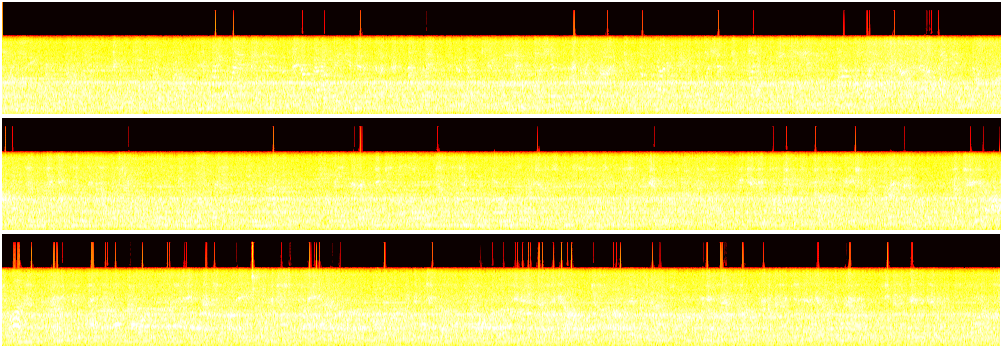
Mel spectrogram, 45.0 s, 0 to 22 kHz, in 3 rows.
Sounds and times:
Speech: 0.0 - 44.9.

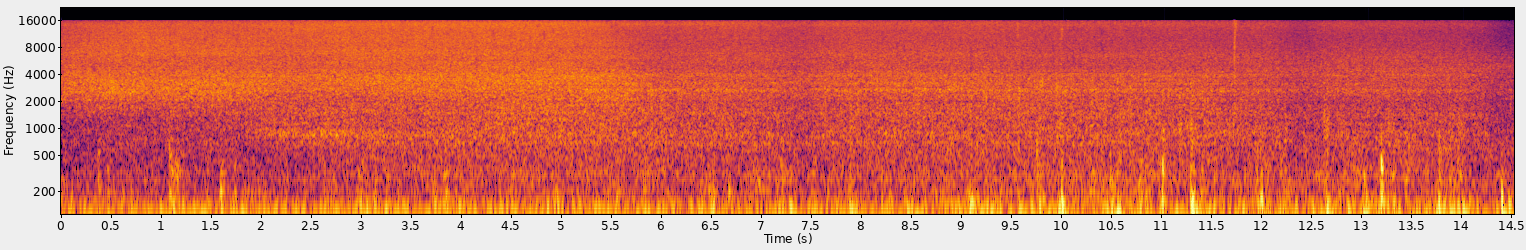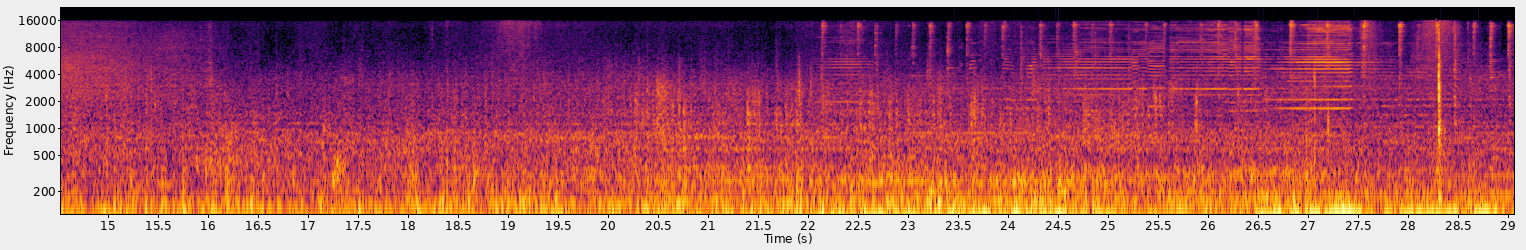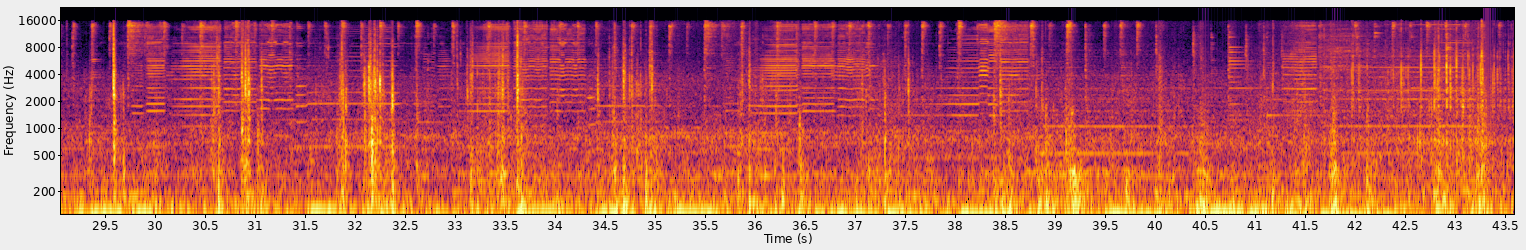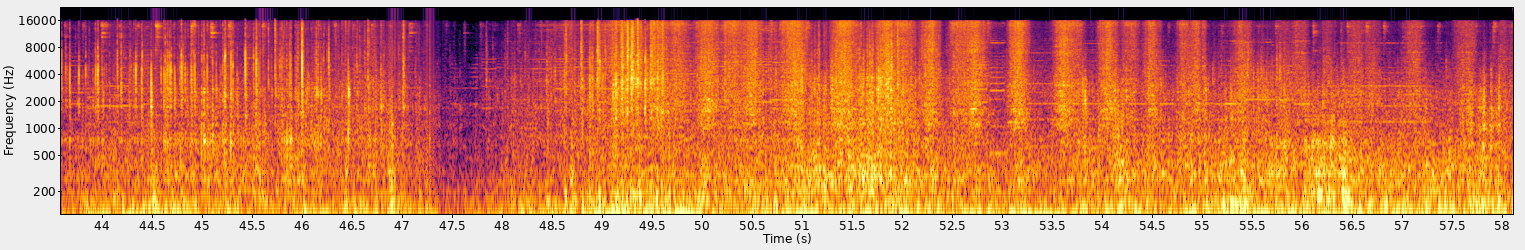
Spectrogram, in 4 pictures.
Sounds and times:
Music: 22.1 - 46.7, 47.5 - 58.1.

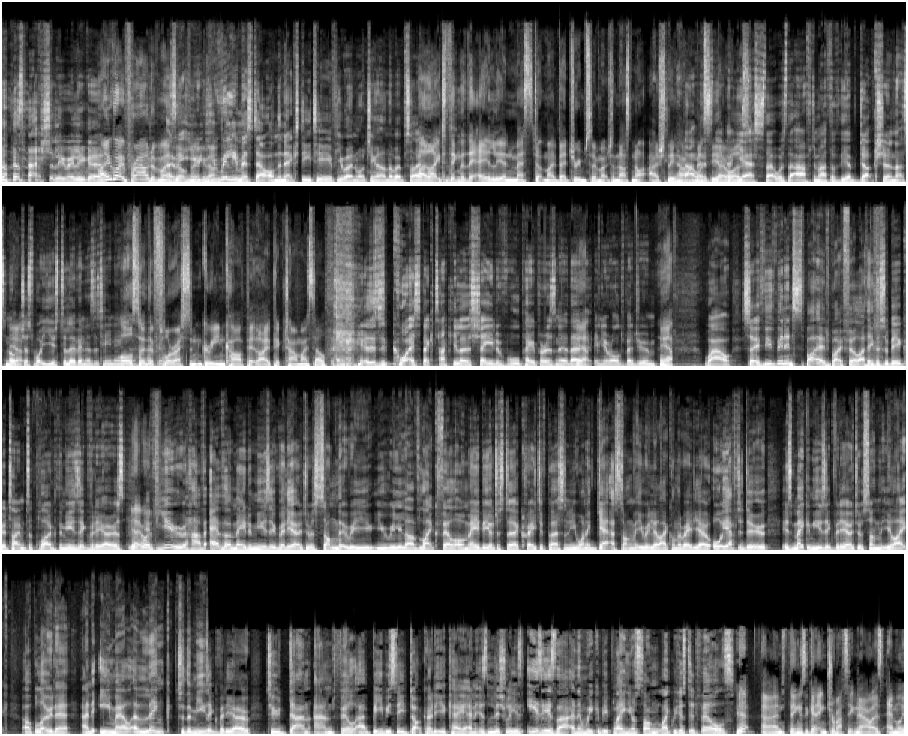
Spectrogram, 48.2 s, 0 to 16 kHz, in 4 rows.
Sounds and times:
Speech: 0.0 - 48.1.

